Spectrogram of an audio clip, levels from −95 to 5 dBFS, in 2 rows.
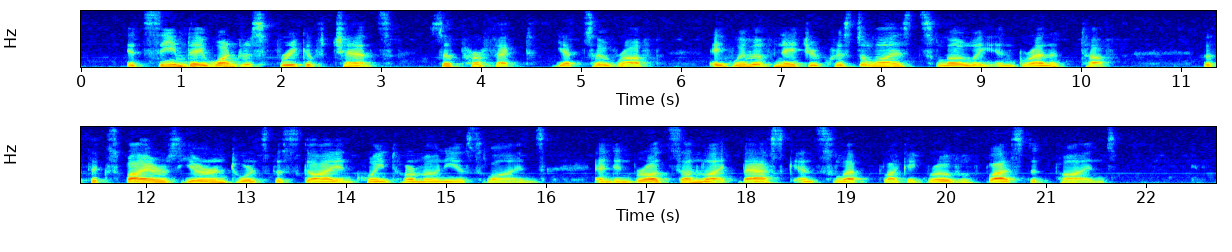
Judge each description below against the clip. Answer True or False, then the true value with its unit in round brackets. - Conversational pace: False (120 wpm)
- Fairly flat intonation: False (3.6 semitones)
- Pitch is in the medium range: True (165 Hz)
